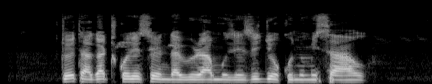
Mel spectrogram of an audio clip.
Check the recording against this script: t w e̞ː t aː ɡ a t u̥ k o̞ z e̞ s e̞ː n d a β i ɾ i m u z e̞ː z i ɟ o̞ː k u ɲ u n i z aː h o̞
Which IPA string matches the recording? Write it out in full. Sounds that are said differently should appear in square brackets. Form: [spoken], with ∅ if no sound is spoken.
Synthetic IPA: t w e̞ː t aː ɡ a t u̥ k o̞ z e̞ s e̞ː n d a β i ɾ [a] m u z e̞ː z i ɟ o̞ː k u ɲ u [m] i [s] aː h o̞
